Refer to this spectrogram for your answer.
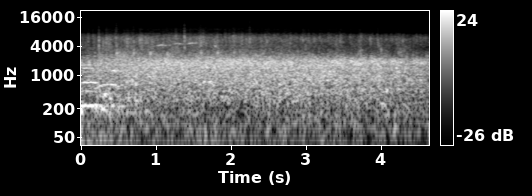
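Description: Loud, sustained audience applause, a dense wash of many hands clapping at a steady level for several seconds, with a faint murmur of voices mixed in at the start.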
